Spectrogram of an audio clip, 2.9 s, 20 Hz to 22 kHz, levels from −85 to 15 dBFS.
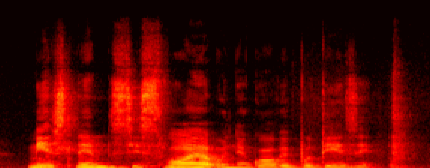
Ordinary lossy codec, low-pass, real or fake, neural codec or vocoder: none; 19.8 kHz; real; none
